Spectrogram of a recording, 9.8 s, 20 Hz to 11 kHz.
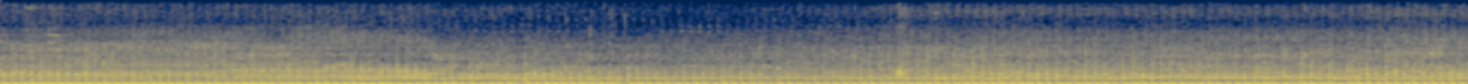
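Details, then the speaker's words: Yamaha MT-15 v1 after timing chain replacement and genuine oil filter, previously rattling badly: steady, even idle with smooth deep thrum, no ticking or top-end rattle; normal idle, noise fixed. "वह वाला problem चला गया। Sound एकदम मस्त पहले जैसा हो गया।"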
